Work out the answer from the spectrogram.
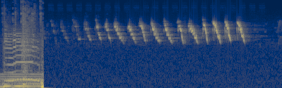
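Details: Sri Lanka White-eye, a highland endemic that forages in active flocks in the forest canopy, calling; a fast series of about fifteen high, thin, slurred notes, roughly four per second, after a brief burst of music.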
